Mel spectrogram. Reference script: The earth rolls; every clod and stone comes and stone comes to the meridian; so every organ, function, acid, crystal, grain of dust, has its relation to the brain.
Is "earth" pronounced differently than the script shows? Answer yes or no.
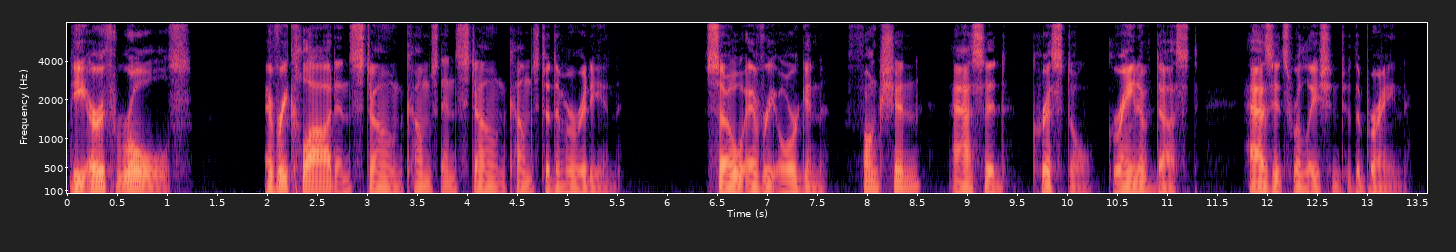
no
